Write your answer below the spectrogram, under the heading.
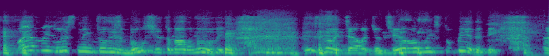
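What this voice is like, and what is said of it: Clichéd put-on Russian accent. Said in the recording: “very cliched Russian accent”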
